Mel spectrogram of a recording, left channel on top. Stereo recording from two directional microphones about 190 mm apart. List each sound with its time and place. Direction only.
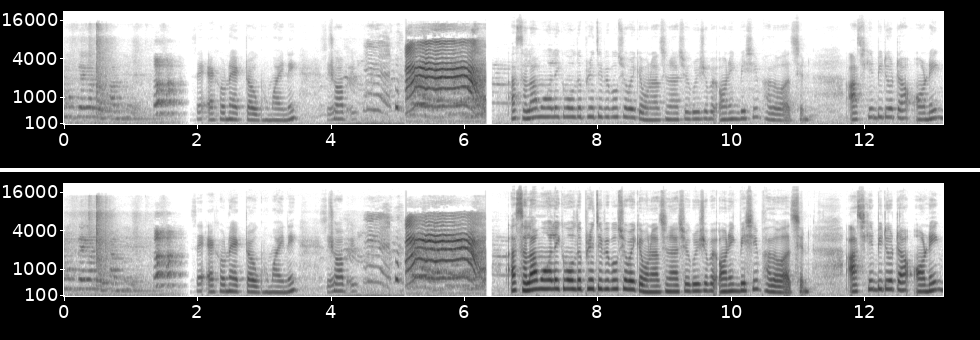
2.0 s a woman's voice: 30° right (ahead or behind)
5.1 s baby cry: 15° left (ahead or behind)
6.7 s a woman's voice: 55° right (ahead or behind)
